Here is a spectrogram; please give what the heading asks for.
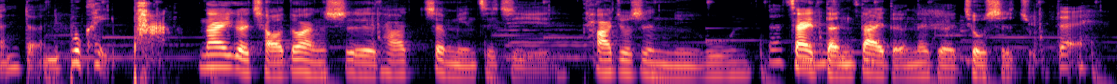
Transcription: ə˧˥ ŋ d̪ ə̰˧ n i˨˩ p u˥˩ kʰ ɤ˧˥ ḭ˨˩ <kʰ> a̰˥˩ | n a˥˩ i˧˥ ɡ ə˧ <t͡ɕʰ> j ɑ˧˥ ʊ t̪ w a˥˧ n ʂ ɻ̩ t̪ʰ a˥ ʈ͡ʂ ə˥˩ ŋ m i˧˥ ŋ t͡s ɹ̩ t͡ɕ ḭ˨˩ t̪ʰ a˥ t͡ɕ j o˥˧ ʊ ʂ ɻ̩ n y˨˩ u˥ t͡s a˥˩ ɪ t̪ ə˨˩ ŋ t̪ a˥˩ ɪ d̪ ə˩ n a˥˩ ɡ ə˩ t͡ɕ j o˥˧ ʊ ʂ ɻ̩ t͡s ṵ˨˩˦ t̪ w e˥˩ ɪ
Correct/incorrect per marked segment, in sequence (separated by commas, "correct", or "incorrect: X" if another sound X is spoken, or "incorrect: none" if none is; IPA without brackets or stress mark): incorrect: pʰ, correct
